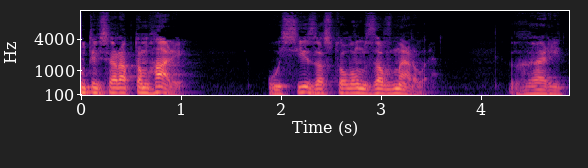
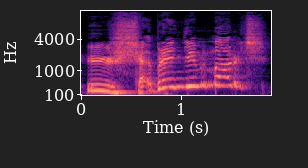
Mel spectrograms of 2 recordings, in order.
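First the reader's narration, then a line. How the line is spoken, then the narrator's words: Pale uncle shrieking. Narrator (Ukrainian): заверещав страшенно зблідний дядько Вернон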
